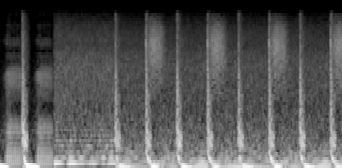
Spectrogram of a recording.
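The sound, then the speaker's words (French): A distorted, gritty bass line, with distortion added to make it harder, pounds along with a punchy kick drum at the start of a track, hitting in a steady driving rhythm with bright noisy bursts on top, loud with no voices. “Rajoutons un peu de distorsion pour rendre la basse plus harde.”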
